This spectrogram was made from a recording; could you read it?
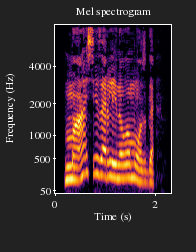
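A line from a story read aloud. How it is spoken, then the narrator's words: Laughing. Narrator (Russian): повторил, смеясь, аптекарь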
